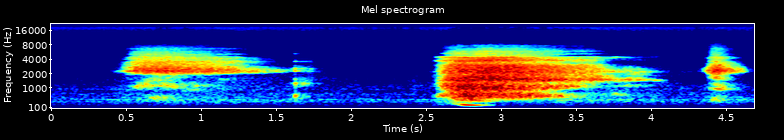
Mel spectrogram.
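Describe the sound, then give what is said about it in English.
A person leaving a voicemail takes a deep breath: a long, airy inhale followed by a slower, heavier exhale, then a short third breath. It is faint and heard alone, with no talk. “And another deep breath for good luck, I guess.”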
